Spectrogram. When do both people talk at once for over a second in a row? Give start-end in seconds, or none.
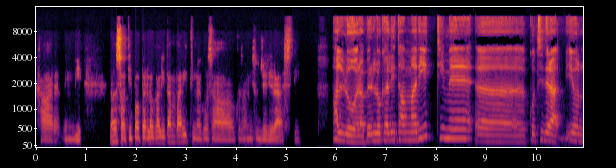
none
